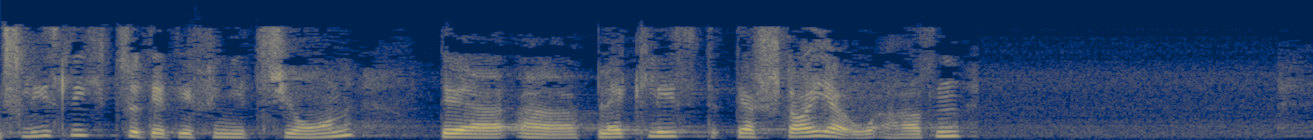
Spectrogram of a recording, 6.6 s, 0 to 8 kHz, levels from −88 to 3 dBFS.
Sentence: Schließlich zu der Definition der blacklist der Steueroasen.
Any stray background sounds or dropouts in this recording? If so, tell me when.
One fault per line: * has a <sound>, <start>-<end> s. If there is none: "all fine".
all fine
